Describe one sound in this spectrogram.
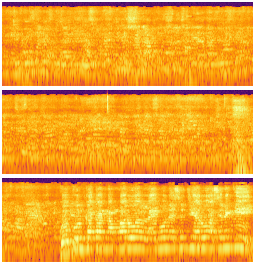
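A crowd of women chatters and talks over one another in an echoing hall.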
